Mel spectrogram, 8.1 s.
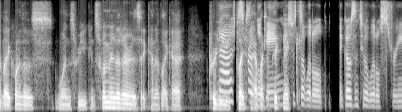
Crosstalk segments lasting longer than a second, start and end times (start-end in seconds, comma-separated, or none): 4.2-6.1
